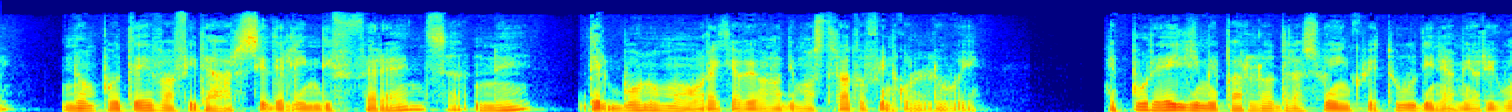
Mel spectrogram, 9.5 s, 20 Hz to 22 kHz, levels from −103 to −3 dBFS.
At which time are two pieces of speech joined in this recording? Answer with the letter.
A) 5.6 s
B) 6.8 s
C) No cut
A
